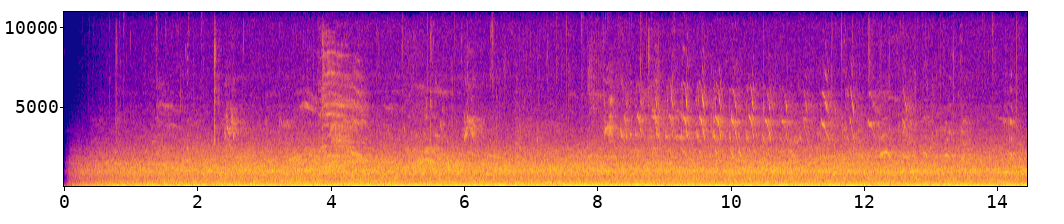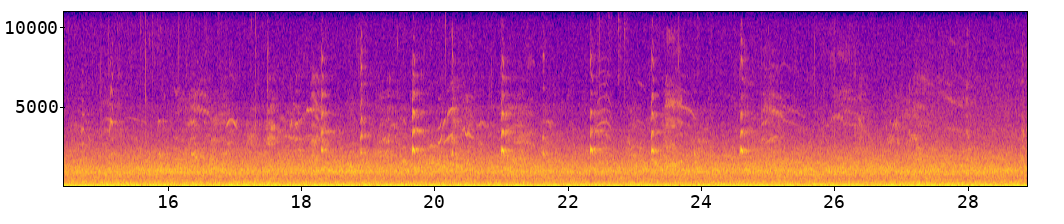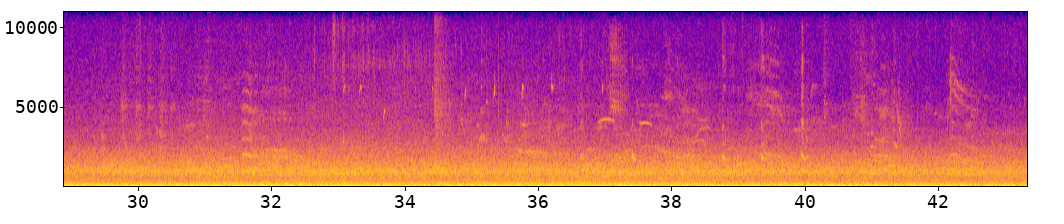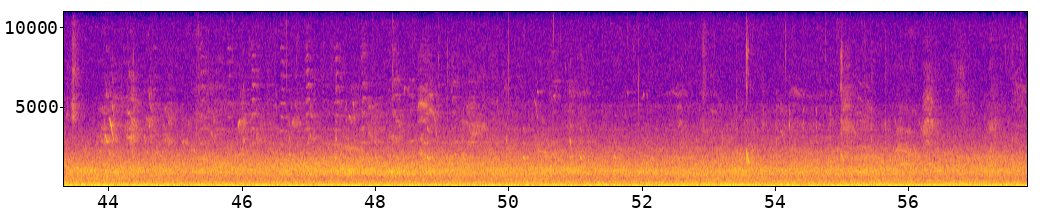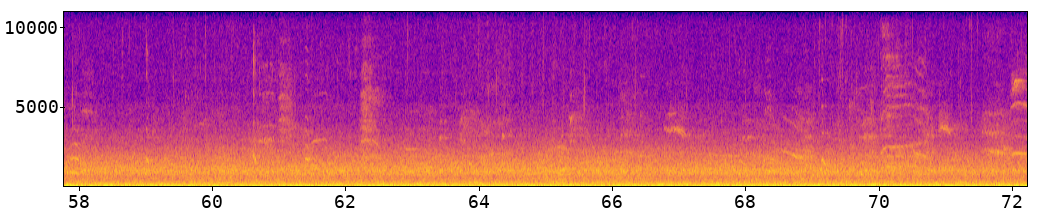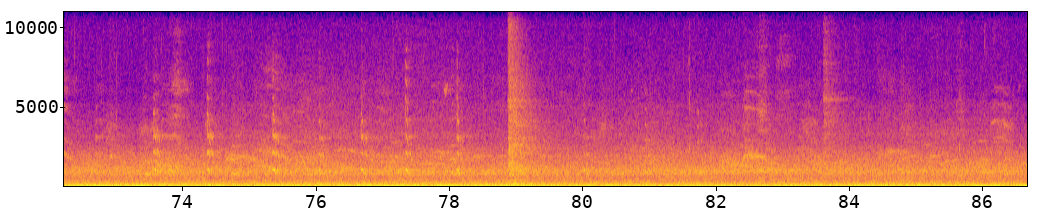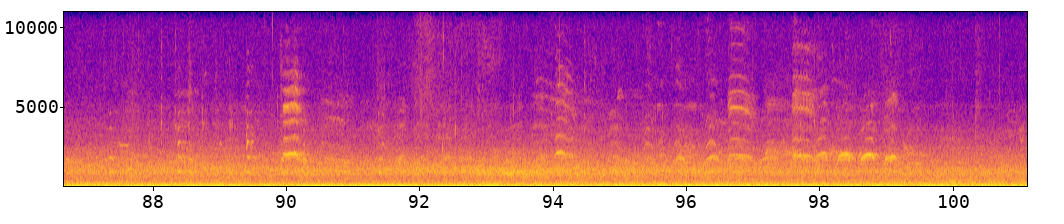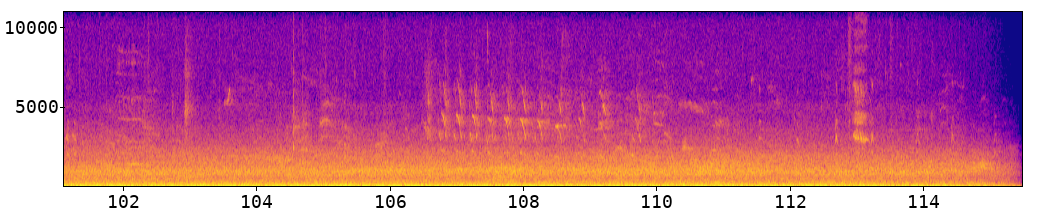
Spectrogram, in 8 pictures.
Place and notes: Thamesmead, UK - Southmere 2
Recorded with a stereo pair of DPA 4060s and a Marantz PMD 661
